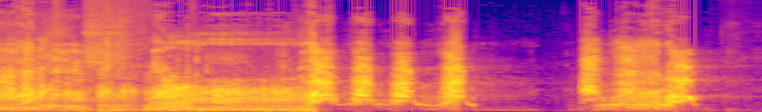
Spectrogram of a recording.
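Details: Siberian Husky playing wildly in fresh snow with zoomies, heard in a run of short sharp barks after a rough, noisy opening, then a pause and two more barks.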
